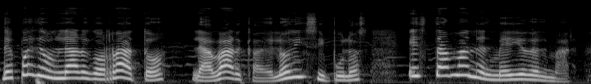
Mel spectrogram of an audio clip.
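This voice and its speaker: A woman with an Argentine Spanish accent telling a Bible story to young children, in a sing-song, exaggerated storytelling manner. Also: high-pitched. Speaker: children's Bible class teacher.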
